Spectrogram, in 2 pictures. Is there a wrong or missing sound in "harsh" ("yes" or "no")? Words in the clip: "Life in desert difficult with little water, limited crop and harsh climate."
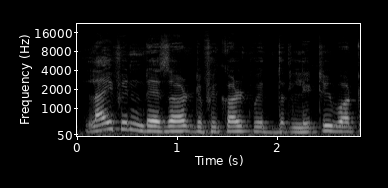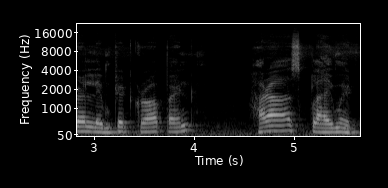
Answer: yes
